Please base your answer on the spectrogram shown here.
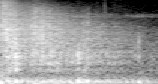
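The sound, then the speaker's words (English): A rifle shot from a Springfield rifle: one broad, loud blast that fades slowly into a long, rumbling tail. “This is the sound of a Springfield rifle.”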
